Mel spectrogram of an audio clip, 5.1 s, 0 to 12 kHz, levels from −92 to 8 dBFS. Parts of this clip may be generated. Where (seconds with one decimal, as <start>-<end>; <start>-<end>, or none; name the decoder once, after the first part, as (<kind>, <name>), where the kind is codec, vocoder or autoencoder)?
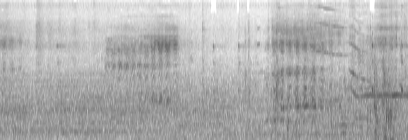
none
